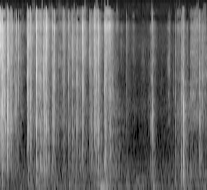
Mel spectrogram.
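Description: Plastic wrapping around an album crinkles and tears in close, irregular bursts of rustling, fading to sparser rustles.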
